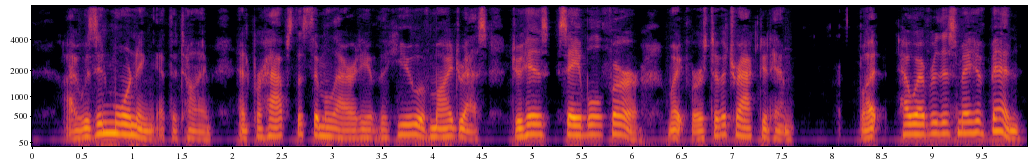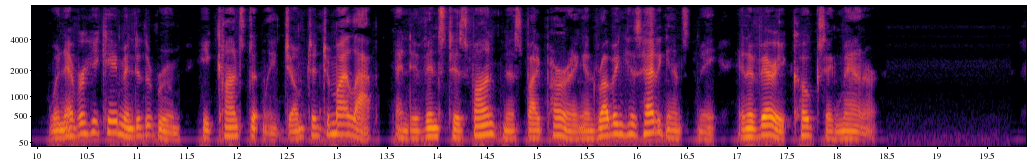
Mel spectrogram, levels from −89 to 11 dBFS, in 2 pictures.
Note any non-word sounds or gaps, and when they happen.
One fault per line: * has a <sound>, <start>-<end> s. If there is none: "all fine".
all fine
